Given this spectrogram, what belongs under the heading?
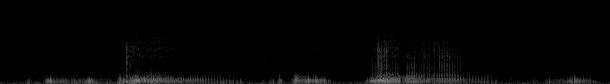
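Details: Baby snoring during sleep, recorded as ASMR.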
